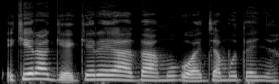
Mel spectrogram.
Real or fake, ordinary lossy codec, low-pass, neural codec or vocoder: real; none; none; none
